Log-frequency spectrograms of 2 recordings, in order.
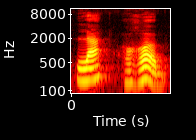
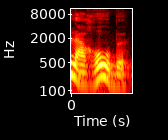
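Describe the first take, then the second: First: The final e is barely heard. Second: The final e is fully pronounced. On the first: The speaker calls it right. "on le prononce, mais pas vraiment à la fin" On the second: The speaker calls it wrong. "On ne dit pas"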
